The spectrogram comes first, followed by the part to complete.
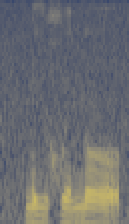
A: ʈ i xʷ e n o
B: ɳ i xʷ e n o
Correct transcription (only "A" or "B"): B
